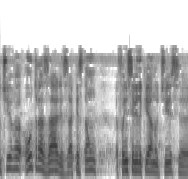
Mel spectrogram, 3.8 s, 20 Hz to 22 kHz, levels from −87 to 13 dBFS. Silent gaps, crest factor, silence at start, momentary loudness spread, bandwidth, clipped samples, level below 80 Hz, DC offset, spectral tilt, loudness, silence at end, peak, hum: none; 18 dB; 0 s; 9 LU; 8.8 kHz; under 0.1%; -64 dBFS; under 0.1%; -2.5 dB/octave; -16 LUFS; 0 s; 0 dBFS; none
